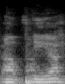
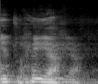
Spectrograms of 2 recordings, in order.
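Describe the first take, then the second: First: The word begins with an a vowel. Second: The word begins with an i vowel. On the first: "bukan adhiyah" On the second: "atau idhiyah"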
